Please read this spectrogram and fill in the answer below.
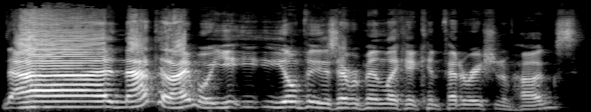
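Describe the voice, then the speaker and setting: A man co-hosting a podcast, reviewing TV in casual chat with an enthusiastic, emphatic and halting delivery that often repeats words. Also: high voice, pushed and bright. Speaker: podcast co-host.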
